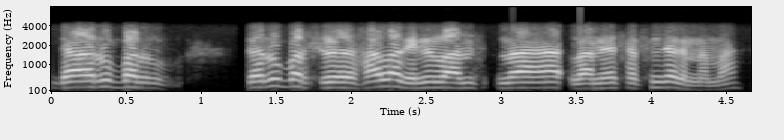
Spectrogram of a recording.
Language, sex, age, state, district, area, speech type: Bodo, male, 45-60, Assam, Kokrajhar, rural, conversation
